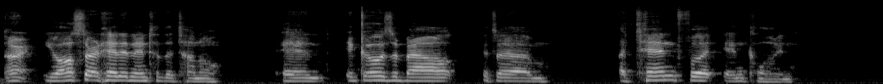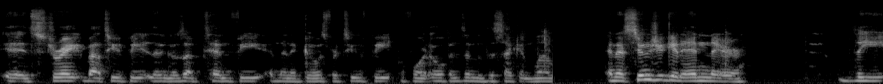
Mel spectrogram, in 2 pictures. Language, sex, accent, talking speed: English, male, American, 185 wpm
